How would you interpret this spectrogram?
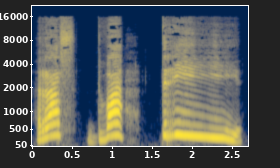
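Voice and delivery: very loud, high countdown; building to a long yelled final word; rallying count. A narrator's reading. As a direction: shout the count for a big heave, stretching the last. Counting for a joint heave.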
